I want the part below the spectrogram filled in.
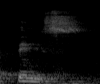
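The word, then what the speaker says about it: πένης: Tem uma palavra que é muito feia a pronúncia, tá? Mas a pronúncia é essa, é pênis, né? Que é com pi, tá, gente?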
